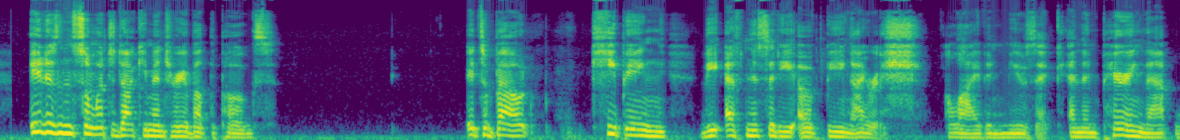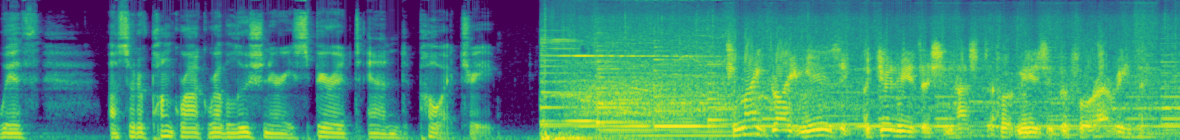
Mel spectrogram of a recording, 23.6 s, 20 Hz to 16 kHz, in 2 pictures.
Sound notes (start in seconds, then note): 17.2 AUDIO: "Crock of Gold" trailer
